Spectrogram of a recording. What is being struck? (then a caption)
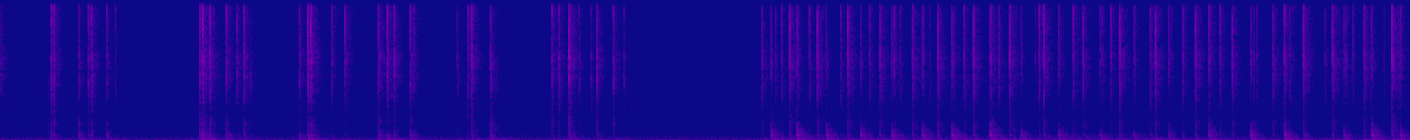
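Glazed ceramic wall tile. Long painted nails drum rapidly on old glazed white ceramic subway tiles set in a solid wall, the hand partly out of frame mid-stretch. Short bursts of crisp, bright clicking come in scattered clusters for the first half, then become continuous, dense tapping from just before six seconds to the end. Each tap is sharp and dies almost instantly, with little low-end body.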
